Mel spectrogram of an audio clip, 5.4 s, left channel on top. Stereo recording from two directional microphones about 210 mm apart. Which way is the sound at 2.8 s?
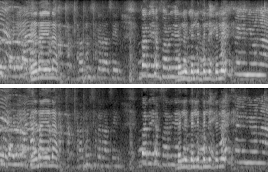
10° right (ahead or behind).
